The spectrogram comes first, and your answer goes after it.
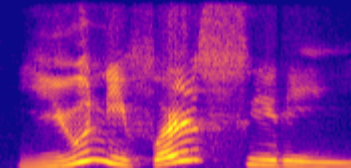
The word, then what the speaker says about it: university: Ayo cara mengucapkannya, pronunciation-nya university. University uni yu yu seperti Y ya, seperti huruf Y atau Y.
